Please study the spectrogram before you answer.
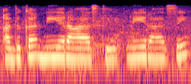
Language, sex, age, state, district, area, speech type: Kannada, female, 18-30, Karnataka, Koppal, rural, spontaneous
